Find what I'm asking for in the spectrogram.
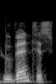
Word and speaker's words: Juventus: Juventus of Italy and Liverpool of England.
